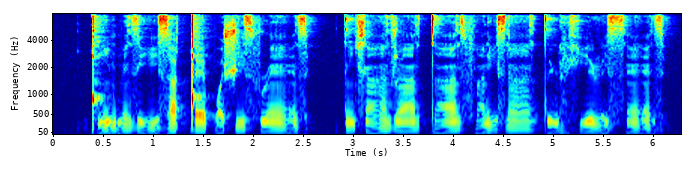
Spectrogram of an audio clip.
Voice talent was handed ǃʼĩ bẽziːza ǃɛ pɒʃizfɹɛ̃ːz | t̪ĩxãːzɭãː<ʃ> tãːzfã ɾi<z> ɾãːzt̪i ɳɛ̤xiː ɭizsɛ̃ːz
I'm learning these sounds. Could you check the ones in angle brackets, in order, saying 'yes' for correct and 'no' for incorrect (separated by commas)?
no, yes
